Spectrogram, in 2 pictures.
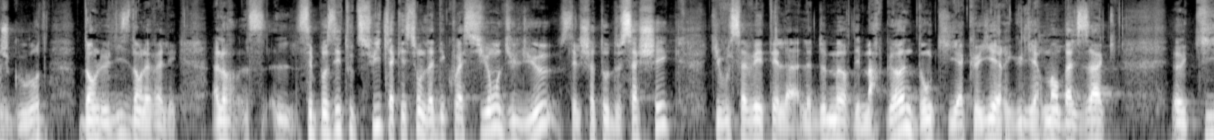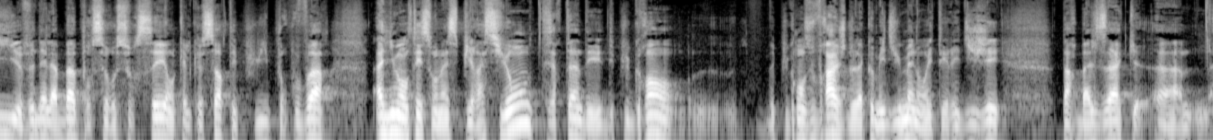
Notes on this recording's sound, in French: enregistrée le 28 janvier 2016 dans le cadre du colloque « Mobiliers, ensembles, décors.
